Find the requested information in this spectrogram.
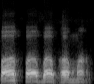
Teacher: જ્યારે પ, ફ, બ, ભ, મ બોલીએ તો આપણા બંને હોઠ એ ભેગા થાય છે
